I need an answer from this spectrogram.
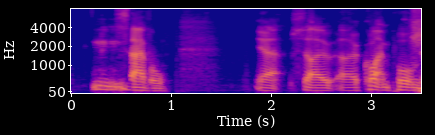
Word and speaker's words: Jimmy Savile: Uh and um but just for your own benefit, it's pronounced Jimmy Savile, not Seville. Savile.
